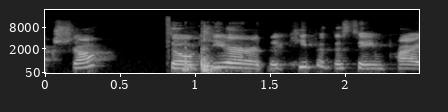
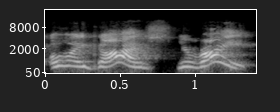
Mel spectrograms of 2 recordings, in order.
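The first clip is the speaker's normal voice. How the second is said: higher, louder startled exclamation; surprised realization; 6 semitones higher, 8 dB louder than usual. Retold or imitated. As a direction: suddenly realize it's true. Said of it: "And I was like".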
